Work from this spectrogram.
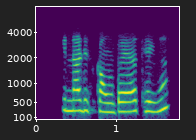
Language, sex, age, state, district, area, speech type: Dogri, female, 30-45, Jammu and Kashmir, Reasi, rural, conversation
